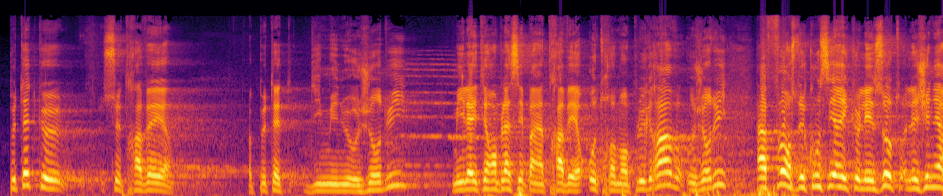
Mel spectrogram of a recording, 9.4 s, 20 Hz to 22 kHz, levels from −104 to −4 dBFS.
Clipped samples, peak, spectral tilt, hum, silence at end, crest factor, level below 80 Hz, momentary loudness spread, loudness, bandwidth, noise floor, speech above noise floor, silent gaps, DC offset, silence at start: 0.2%; 0 dBFS; -4.5 dB/octave; none; 0 s; 14 dB; -34 dBFS; 13 LU; -13 LUFS; 16.5 kHz; -37 dBFS; 24 dB; none; under 0.1%; 0.1 s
